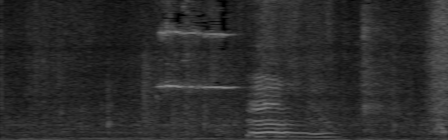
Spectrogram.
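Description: Baby's short high-pitched squeal, wavering and then falling in pitch, a little past the middle, just after a brief thin high tone, over a steady low hum.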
